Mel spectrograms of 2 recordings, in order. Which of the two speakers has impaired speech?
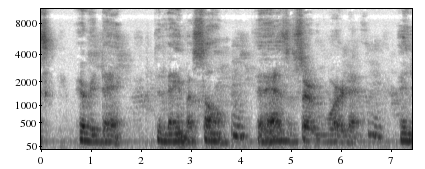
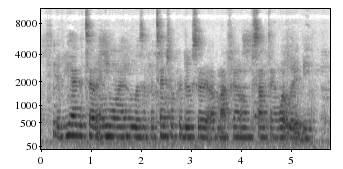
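The first: ALS; onset left foot drop, then left leg weakness; progressed, needs help from others.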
